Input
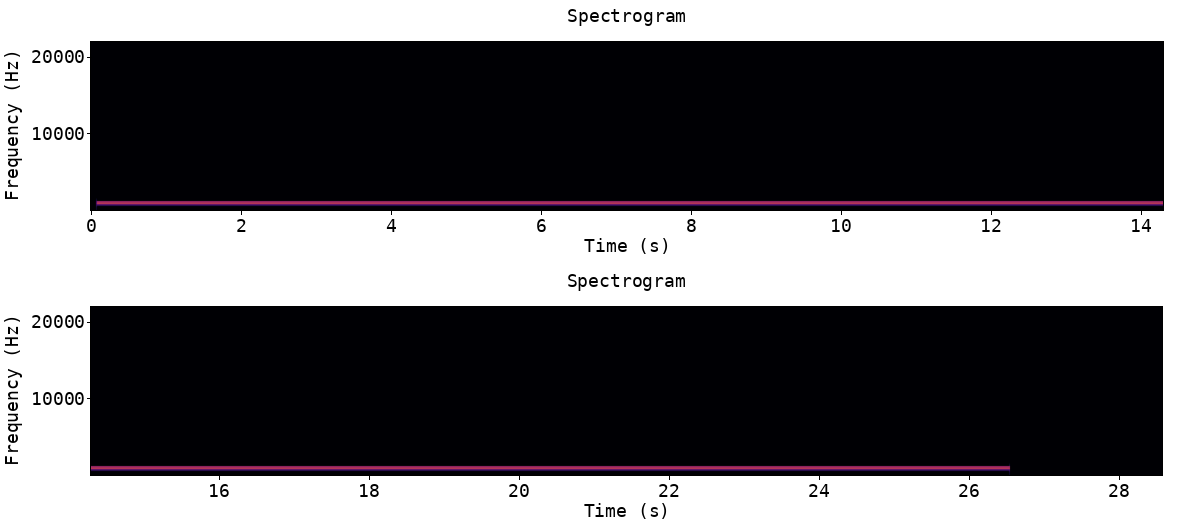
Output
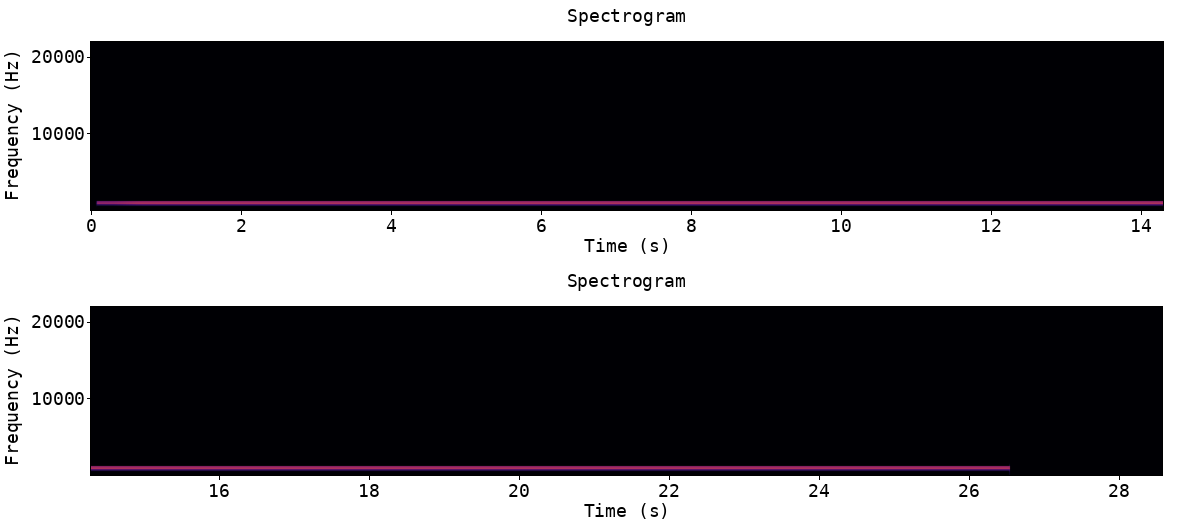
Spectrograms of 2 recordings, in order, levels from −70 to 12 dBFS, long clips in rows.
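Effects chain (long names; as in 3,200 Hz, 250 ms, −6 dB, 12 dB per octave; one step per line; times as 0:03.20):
automatic gain control gain up to 6.5 dB
level −8 dB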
